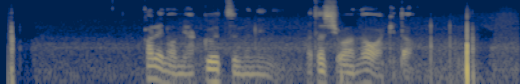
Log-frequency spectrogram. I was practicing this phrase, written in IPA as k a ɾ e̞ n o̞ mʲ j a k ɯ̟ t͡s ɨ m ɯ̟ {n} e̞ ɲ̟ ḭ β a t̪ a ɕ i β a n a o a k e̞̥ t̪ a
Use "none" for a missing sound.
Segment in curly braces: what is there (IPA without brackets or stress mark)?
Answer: n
